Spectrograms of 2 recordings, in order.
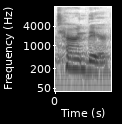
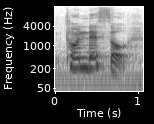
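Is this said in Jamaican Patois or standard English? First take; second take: standard English; Jamaican Patois. First: It is said in a standard English pronunciation. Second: It is said in a Jamaican Patois pronunciation.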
